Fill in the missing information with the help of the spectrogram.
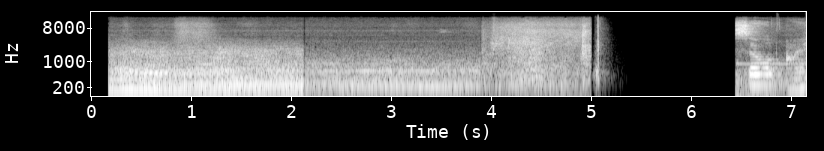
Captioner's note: golf hit sound effect; window closes; airplane noises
